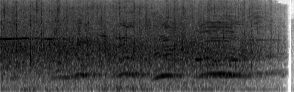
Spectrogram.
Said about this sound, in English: Awesome. Big round of applause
